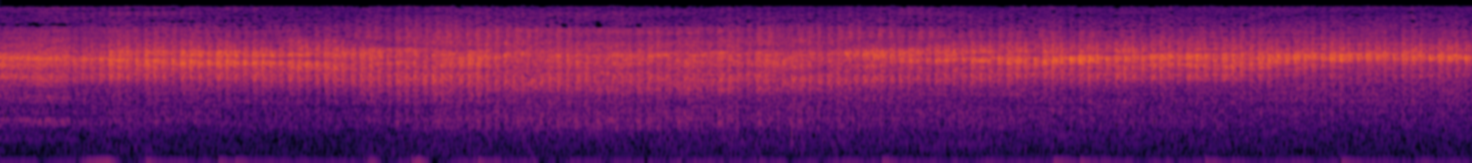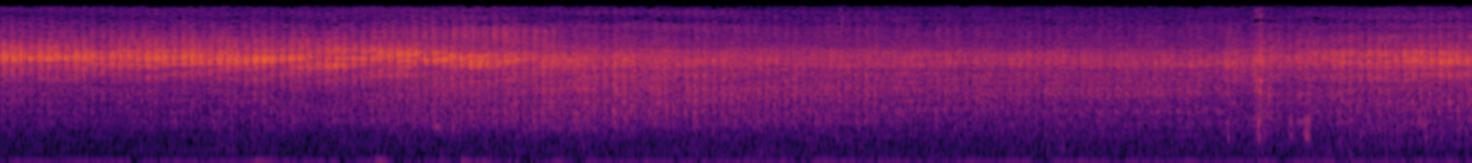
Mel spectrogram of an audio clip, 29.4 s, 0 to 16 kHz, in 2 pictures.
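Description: N-scale model steam locomotives, a Class J and a 2-8-8-2 Mallet double-headed on Unitrack, running with a steady high-pitched rattling hiss from their motors and wheels on the rails. The hiss eases somewhat after about twenty seconds, and there is a brief click near the end.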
